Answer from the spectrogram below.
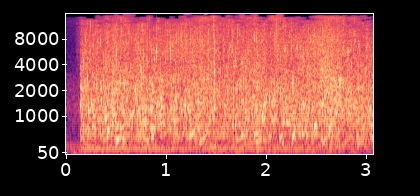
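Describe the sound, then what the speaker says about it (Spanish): A stream of water flows steadily through the Dunhuang oasis at the end of the Silk Road, a continuous close broadband rush and trickle with a faint low hum underneath and no voices. "El arroyo llega hasta las aldeas."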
